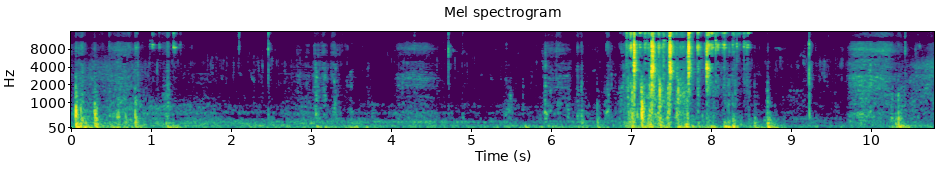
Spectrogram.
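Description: A bullmastiff moving about in snow: soft scuffing for most of the time, then a burst of quick crunching and rattling about seven seconds in that is the loudest part.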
